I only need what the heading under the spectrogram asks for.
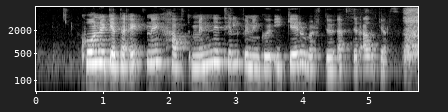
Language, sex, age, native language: Icelandic, female, 20-29, Icelandic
